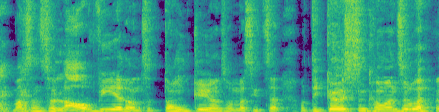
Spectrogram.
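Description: With an Austrian accent, a man speaks at a moderate pace in a fairly high voice. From Austria, Upper Austria (Linz). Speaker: podcast host. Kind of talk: casual chat. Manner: halting.

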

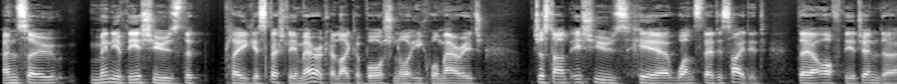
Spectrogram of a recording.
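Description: A man with a British accent speaks at a fairly quick pace and a medium pitch. His loudness stays very even on a very clean recording with a silent background. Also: ordinary pitch variation. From England, Britain. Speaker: author and long-time expatriate. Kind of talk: casual panel discussion. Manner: wry, humorous.

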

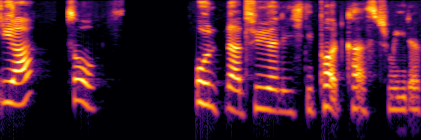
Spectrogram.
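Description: Recorded with a dry, close sound and no echo, a woman talks at a very slow pace. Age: 30s. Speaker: local politician and social media manager. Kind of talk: casual chat.

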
